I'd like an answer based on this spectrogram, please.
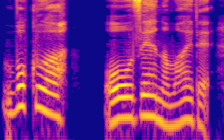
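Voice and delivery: normal talking voice

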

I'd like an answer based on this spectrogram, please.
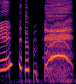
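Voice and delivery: long high shrieking laugh. Acted. Sister laughing at desperate brother, long high laugh. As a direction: laugh hard at his desperation.

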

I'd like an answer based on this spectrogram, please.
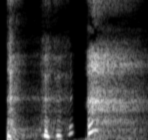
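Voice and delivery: high, soft titter; mischievous giggle. Acted. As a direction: giggle at your own prank. Delighted after pinching sister's nose. (いたずらっぽいクスクス笑い)

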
